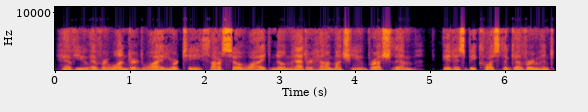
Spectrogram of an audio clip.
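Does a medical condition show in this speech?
No.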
